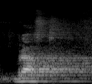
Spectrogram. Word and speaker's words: brushed: তারপর হচ্ছে ব্রাশ, BRUSH, ব্রাশ মানে ব্রাশ করা, মাজা, ইডি যোগ হবে, BRUSHED, ব্রাস্ট। উচ্চারণটা টয়ের মতো হবে, ব্রাস্ট, কিন্তু ইডি যোগ হবে।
